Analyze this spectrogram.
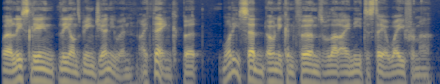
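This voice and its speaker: A man's voice: sits low, a little fast, a little mellow. A man reading a visual novel aloud in first person, breaking off for swearing, laughing asides.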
